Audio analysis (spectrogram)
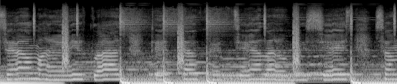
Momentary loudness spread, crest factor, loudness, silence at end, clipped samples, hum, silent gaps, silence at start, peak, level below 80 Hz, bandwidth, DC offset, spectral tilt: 4 LU; 10 dB; -13 LUFS; 0 s; under 0.1%; none; none; 0 s; 0 dBFS; -12 dBFS; 16 kHz; under 0.1%; -5.5 dB/octave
